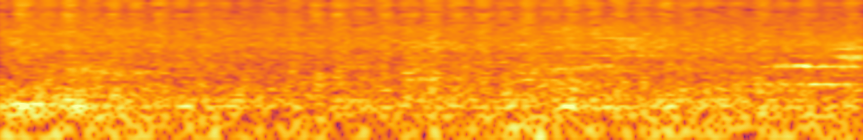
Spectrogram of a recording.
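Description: Faint scratching of a coloured pencil on paper as a drawing is coloured in.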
